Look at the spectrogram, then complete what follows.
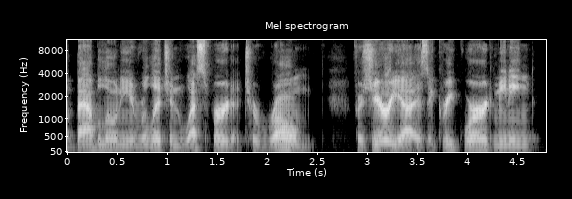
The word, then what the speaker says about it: Phrygia: Phrygia is a Greek word meaning freemen. Our English word free comes from the first syllable, fry.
